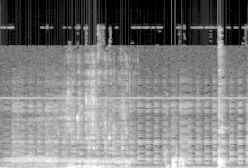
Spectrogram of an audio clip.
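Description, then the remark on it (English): A quiet, breathy slurp of tap water being sipped from a glass, followed by two short, distinct swallowing gulps about half a second apart, with no talking. “Let me lean over and have a little sip of this delicious beverage here.”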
